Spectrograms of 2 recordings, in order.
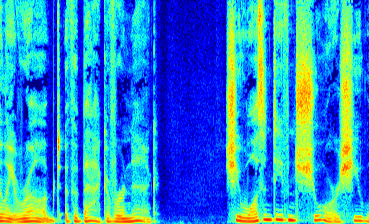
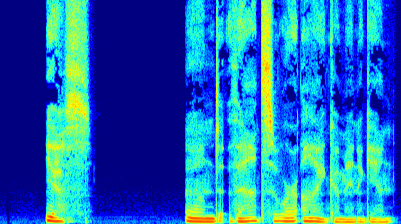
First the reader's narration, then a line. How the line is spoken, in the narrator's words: Christine said quietly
